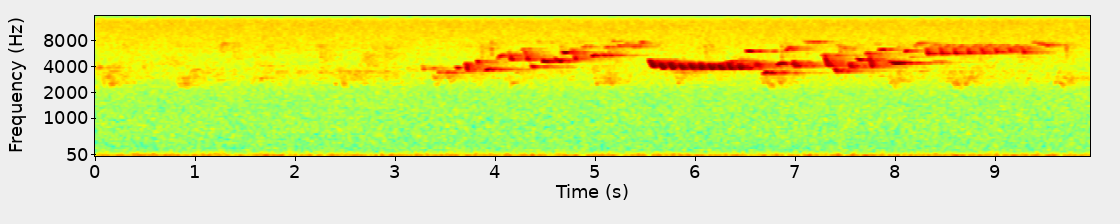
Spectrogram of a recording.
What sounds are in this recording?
Red-eyed Vireo, Winter Wren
